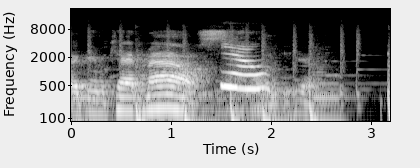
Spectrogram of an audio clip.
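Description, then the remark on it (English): A person's voice imitates a cat, giving a couple of drawn-out, rising and falling meows, with short vocal bits around them. “Cat and dog going back and forth.”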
